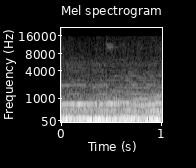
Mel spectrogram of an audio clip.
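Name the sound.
wolves howling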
